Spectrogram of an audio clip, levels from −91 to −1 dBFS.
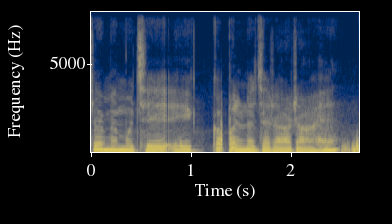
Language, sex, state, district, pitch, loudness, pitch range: Hindi, male, Arunachal Pradesh, Lower Dibang Valley, 135 Hz, -19 LUFS, 125-145 Hz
